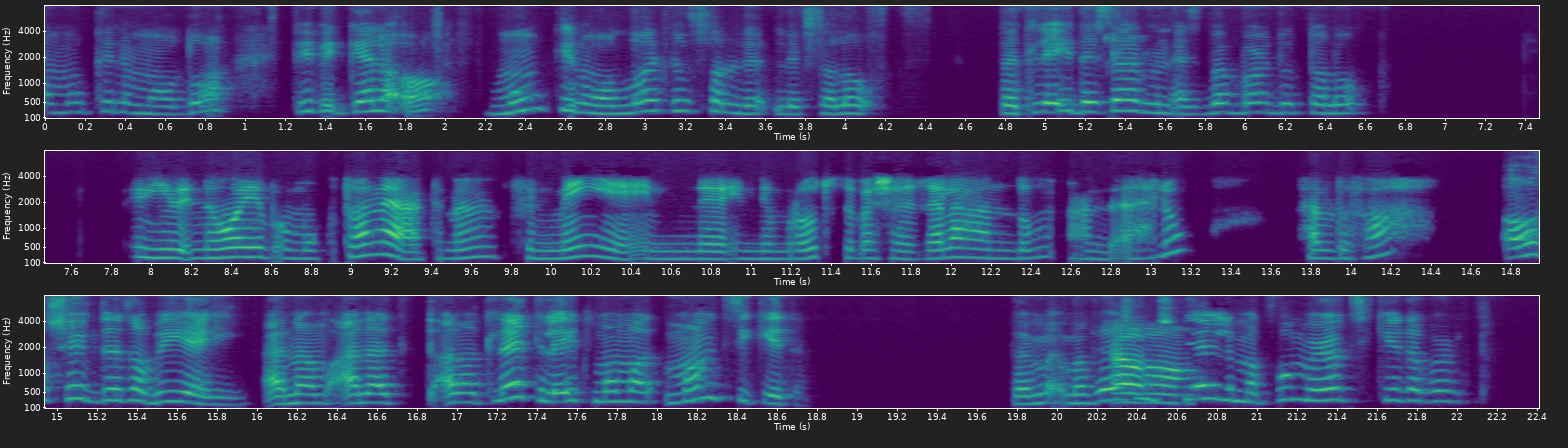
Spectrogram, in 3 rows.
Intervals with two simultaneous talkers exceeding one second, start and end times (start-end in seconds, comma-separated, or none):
none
